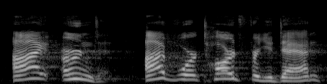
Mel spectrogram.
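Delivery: indignant grievance. Acted. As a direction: insist you have earned it. Older brother's grievance to father, paraphrased.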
